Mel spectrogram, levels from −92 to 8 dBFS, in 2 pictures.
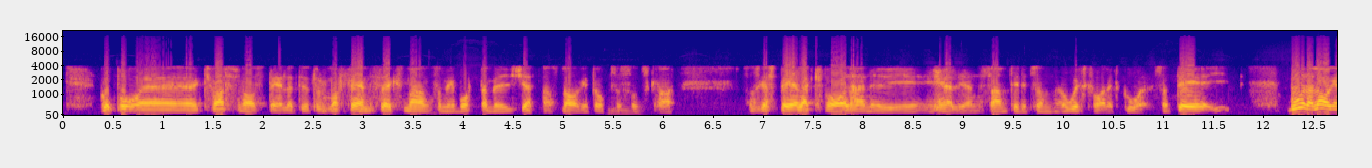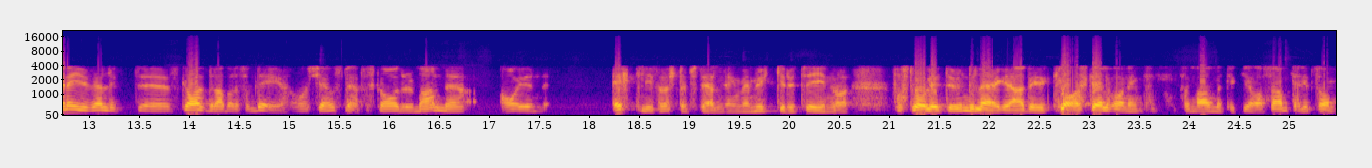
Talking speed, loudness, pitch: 185 wpm, -12 LUFS, 135 Hz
